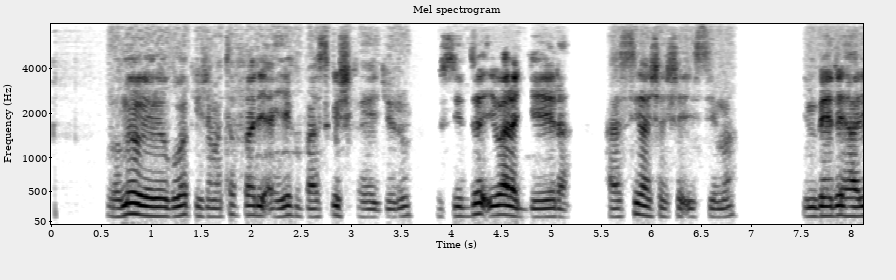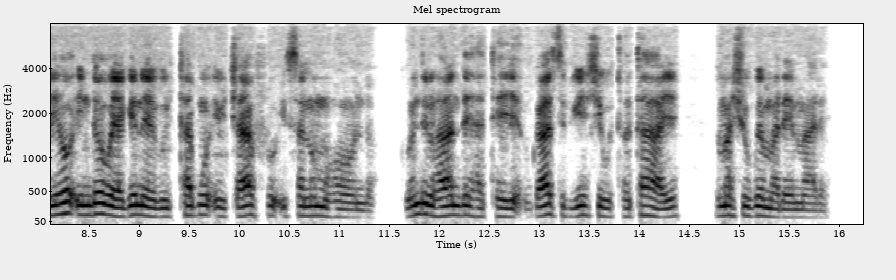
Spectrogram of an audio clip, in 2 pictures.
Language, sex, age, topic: Rundi, male, 18-24, education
